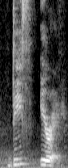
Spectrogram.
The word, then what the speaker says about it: Dies Irae: It's Latin, okay? And I'm pretty sure I'm pronouncing this correctly. Dies Irae.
